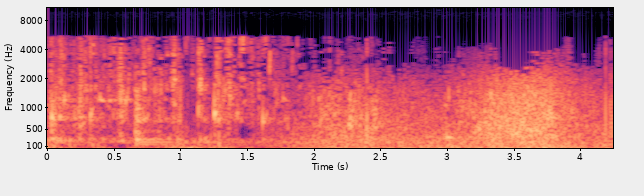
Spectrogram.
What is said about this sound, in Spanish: el lobo cayó al agua, donde murió ahogado.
